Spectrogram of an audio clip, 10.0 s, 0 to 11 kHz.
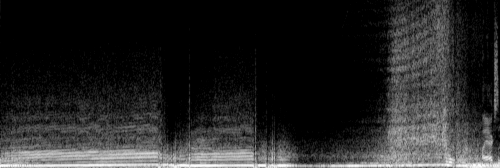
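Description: A 700-horsepower Mitsubishi Evo engine pulls hard through the gears on a test drive, its droning note climbing steadily, dipping at a shift and then rising again, loud and close inside the car.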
